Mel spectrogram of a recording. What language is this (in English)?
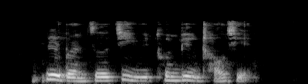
Chinese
